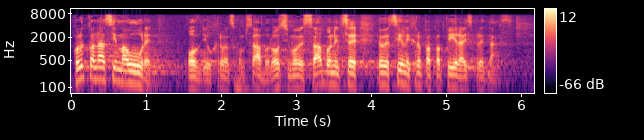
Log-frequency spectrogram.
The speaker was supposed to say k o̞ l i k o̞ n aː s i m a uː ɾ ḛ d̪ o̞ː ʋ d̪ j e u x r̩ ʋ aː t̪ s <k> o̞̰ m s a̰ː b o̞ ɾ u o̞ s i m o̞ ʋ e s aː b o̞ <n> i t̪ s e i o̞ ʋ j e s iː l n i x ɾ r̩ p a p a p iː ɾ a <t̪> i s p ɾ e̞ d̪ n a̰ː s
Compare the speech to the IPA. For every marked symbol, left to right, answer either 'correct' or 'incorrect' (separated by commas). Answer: correct, correct, incorrect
